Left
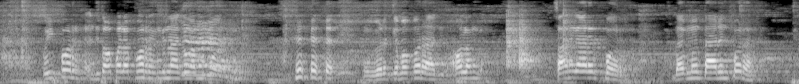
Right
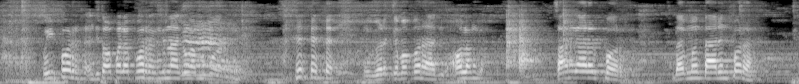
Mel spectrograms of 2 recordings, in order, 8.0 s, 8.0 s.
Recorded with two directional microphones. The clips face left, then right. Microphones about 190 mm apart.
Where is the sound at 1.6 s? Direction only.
10° left (ahead or behind).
